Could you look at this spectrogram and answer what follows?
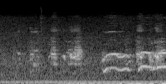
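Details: A rooster's brief call: two drawn-out, slightly wavering tonal notes at the end of a short, rough opening, over a constant low hum.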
